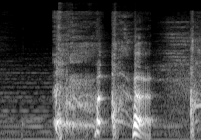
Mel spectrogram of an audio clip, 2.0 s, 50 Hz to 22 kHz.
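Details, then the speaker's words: Adult streamer, still sick, with a cough he says has gotten slightly worse while other symptoms are the same or better; throat no longer sore; cough. "Excuse me. As you can hear still not 100%. If anything my cough has gotten slightly worse while again everything else is about the same or better."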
